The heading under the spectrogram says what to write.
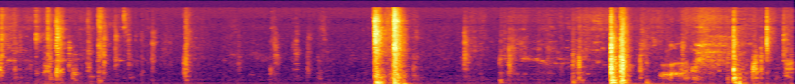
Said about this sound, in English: And one sec, give me one sec, guys. I'm gonna close this door. I'm getting a lot of echo.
